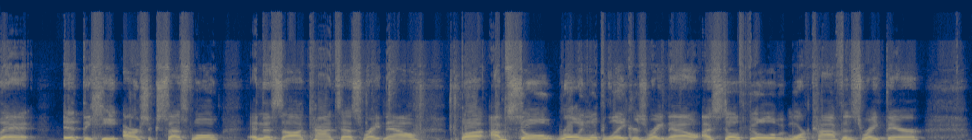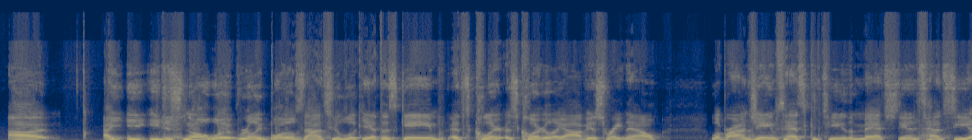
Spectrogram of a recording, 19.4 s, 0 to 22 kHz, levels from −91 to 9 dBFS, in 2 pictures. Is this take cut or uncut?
uncut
